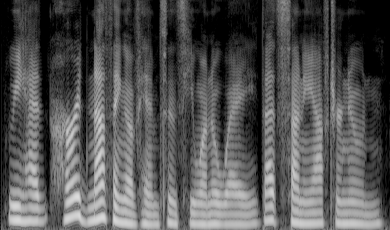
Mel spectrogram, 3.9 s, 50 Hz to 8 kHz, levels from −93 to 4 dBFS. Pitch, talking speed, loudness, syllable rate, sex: 150 Hz, 200 wpm, -19 LUFS, 5.1 syllables/s, male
